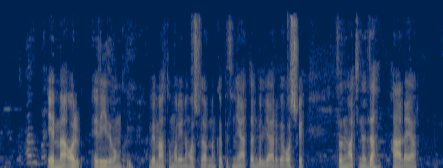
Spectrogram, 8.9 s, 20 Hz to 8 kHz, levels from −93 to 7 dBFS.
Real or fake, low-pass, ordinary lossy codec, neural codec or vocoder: real; 7.2 kHz; AAC, 32 kbps; none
